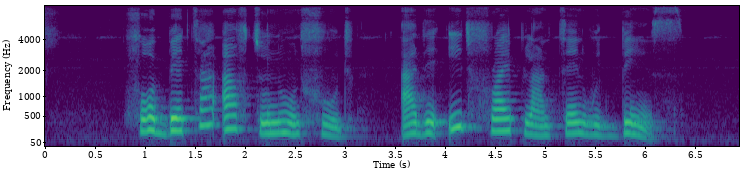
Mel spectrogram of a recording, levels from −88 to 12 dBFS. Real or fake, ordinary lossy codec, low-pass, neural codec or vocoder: real; none; none; none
